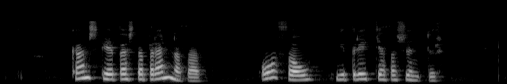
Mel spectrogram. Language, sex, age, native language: Icelandic, female, 40-49, Icelandic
